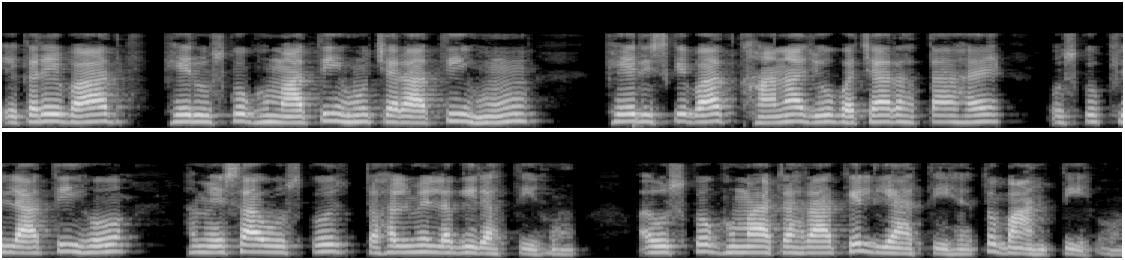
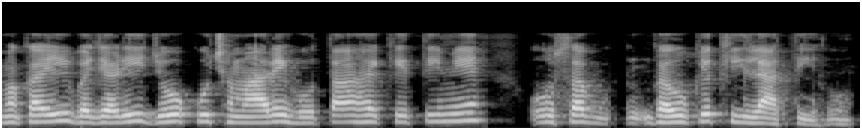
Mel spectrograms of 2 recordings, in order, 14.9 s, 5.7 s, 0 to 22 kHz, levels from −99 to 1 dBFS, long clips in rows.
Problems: none marked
